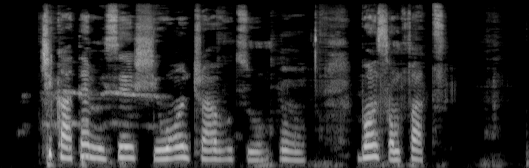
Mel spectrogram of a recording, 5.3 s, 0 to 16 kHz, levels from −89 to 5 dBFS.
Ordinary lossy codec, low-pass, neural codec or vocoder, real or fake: none; 14.4 kHz; vocoder, 48 kHz, 128 mel bands, Vocos; fake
